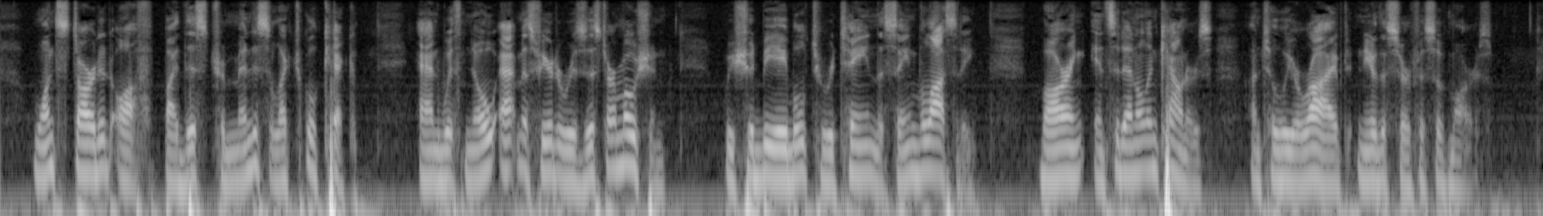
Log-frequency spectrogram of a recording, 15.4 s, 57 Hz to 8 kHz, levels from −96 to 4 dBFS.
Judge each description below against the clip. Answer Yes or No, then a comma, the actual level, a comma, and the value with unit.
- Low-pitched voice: Yes, low, 130 Hz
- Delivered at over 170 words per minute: No, average, 140 wpm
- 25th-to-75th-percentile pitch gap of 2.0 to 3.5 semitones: Yes, average, 3.2 semitones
